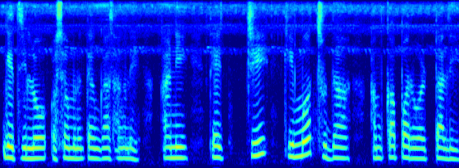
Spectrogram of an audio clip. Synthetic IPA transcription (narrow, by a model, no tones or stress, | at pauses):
ɡʱet̪ilɔəsə̃m̤əɽ̃unt̪ɛ̃mkãsãŋɡlẽ | ani | t̪ja | t͡ɕi | kimət̪sud̪ʱːã | amkãpəɾʋəʈt̪ali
